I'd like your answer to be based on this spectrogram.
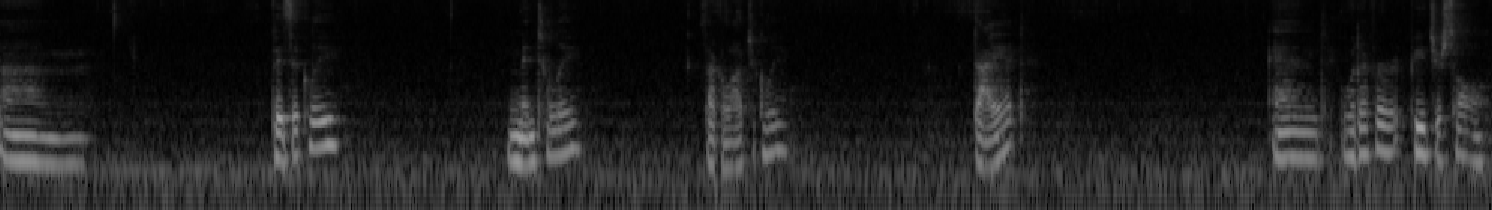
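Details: Adult woman with upper motor neuron dominant ALS, late in a long monologue, using a microphone because she says her voice gets softer the more she talks; hypophonia (reduced voice loudness) in ALS.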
